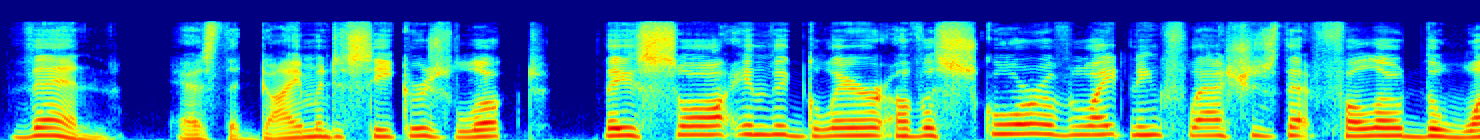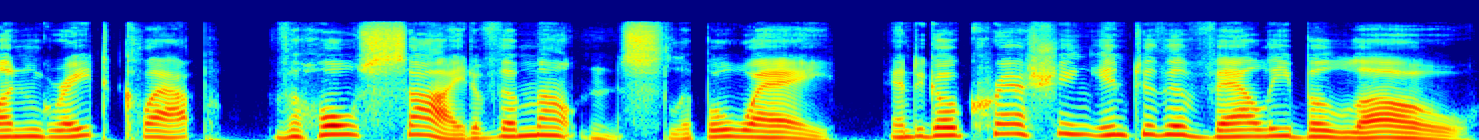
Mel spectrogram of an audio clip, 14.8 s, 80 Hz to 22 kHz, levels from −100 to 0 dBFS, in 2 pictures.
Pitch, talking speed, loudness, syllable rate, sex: 190 Hz, 155 wpm, -17 LUFS, 4.0 syllables/s, male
